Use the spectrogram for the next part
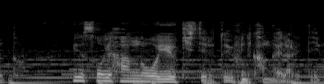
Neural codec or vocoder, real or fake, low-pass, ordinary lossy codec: none; real; none; none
